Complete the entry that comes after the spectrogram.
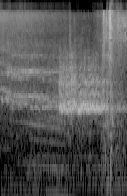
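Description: A car braking hard, its tires skidding in a sharp squeal that swells for about a second and then cuts off, heard clearly over a quiet background.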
